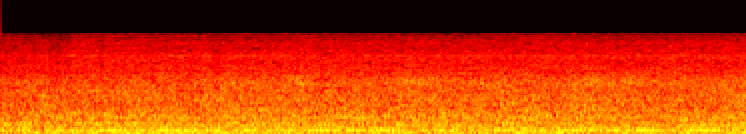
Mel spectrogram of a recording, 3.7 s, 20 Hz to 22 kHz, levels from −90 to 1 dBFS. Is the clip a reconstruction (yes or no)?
no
